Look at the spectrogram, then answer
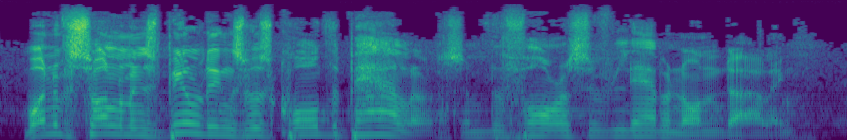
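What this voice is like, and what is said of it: Put-on British accent. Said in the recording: “Probably sounds better in a British accent.”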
